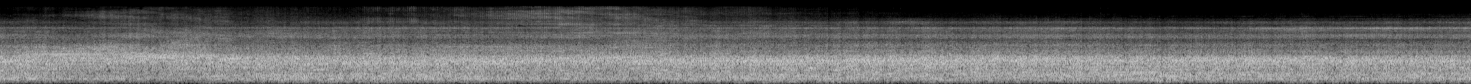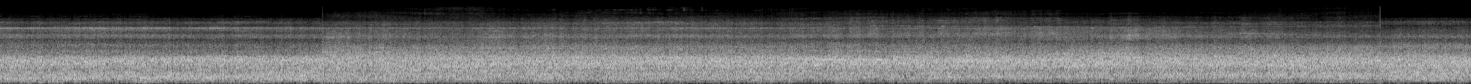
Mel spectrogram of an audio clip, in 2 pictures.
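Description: Aircraft engines running loudly and steadily: a broad rush with a high-pitched whine over it, its upper part shifting slightly about two-thirds of the way through.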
